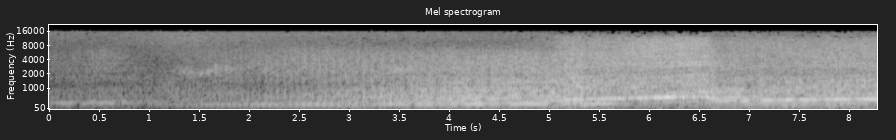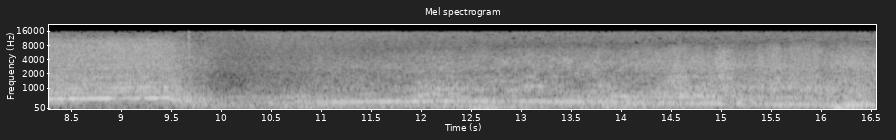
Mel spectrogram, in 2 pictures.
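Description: A car engine revs loudly, its pitch climbing in long pulls, dropping sharply, then rising again over a steady rumble, with no voices.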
